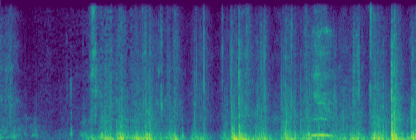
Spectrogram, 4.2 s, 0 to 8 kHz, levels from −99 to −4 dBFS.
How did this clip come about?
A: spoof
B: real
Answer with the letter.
B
